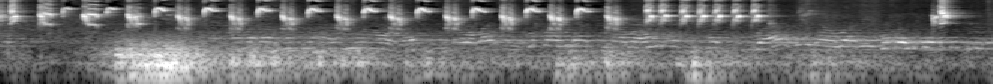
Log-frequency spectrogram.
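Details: Long-tailed shrike, or cendet, singing long filler phrases (isian) used to prompt a silent shrike into song. Loud, sharp chirps repeat about four times a second, with a faster stuttering run after six seconds and a low rumble beneath.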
